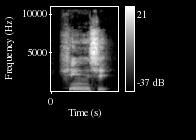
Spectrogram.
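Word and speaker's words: 品詞: 발음은 흰시.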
